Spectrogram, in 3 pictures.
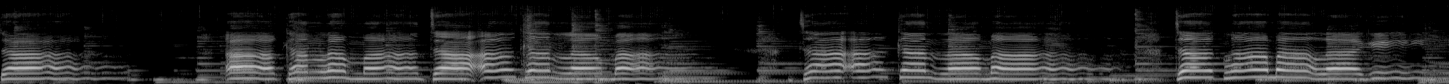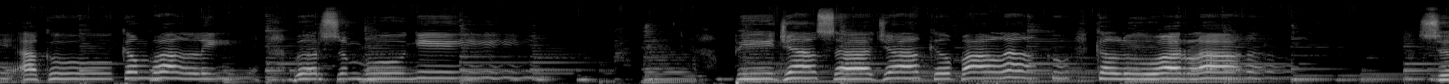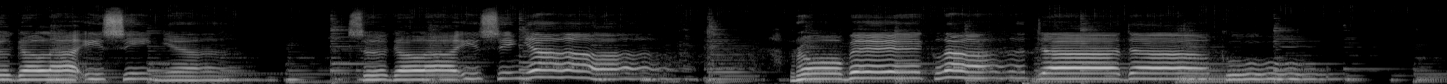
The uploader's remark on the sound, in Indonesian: Menyambangi Kopi-Yok untuk ngobrol LIVE. Ada 4 lagu yang dibawain sambil ngobrol santuy malam itu.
